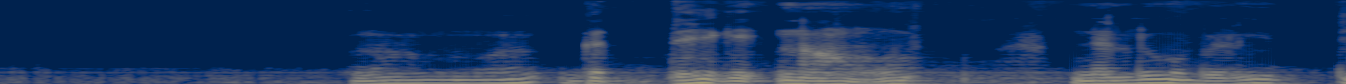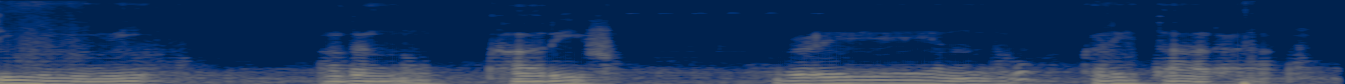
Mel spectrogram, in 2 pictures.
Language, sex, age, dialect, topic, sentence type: Kannada, male, 51-55, Central, agriculture, statement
